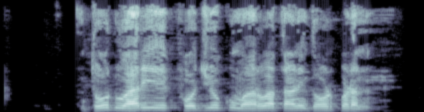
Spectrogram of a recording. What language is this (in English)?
Gurgula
